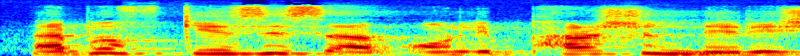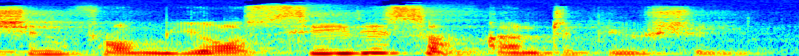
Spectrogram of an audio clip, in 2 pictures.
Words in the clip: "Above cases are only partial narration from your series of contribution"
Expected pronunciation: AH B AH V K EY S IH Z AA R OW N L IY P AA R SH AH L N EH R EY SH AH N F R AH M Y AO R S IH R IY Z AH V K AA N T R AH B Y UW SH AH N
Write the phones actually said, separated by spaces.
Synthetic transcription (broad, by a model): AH B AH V K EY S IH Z AA R OW N L IY P AA R SH AH L N EH R EY SH AH N F R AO M Y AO S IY R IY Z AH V K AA N T R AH B Y UW SH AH N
